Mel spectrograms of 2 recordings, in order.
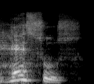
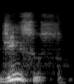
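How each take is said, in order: First: The name is pronounced with Spanish sounds. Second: The name is pronounced with English sounds. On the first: "o en español dice Jesús" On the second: "en inglés usted lee el nombre de acuerdo a lo que usted sabe leer y dice Jesus"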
